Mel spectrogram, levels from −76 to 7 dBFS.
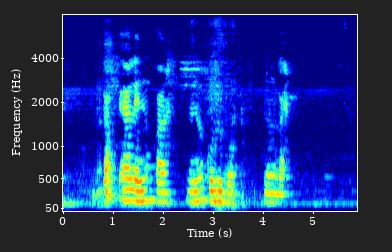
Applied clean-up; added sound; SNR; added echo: none; none; none; reverberation time 0.3 s.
